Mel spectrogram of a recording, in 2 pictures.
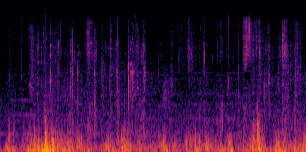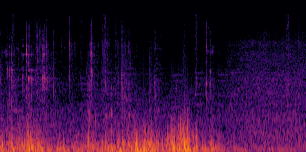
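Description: Boots crunch and scrape on loose rocks.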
